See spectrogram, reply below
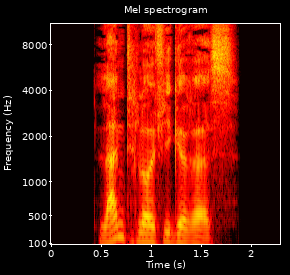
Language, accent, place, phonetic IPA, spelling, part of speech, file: German, Germany, Berlin, [ˈlantˌlɔɪ̯fɪɡəʁəs], landläufigeres, adjective, De-landläufigeres.ogg
- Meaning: strong/mixed nominative/accusative neuter singular comparative degree of landläufig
